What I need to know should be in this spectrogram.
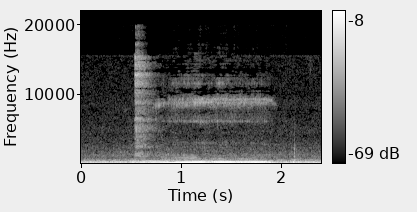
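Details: Snoring beagle: a single low, rumbling, buzzy breath sound during sleep.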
